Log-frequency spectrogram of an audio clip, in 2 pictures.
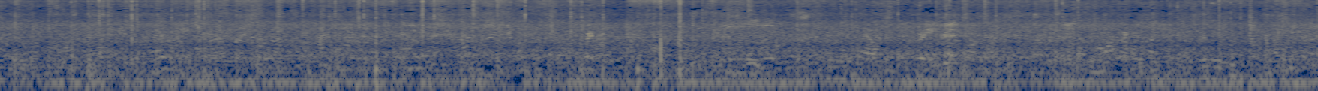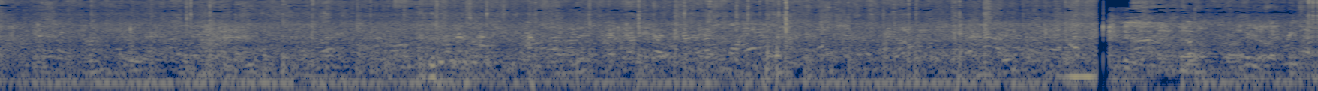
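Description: Indistinct chatter of many people in a large room, no single voice standing out, over a steady low hum that fades out about two-thirds of the way through.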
